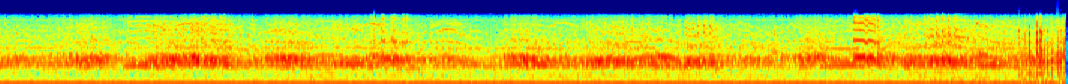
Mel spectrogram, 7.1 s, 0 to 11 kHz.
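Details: A crane flock in the Hortobágy Puszta, Hungary, recorded at Halastó on 9 October 2008. Steady bugling and honking calls come in overlapping waves, swelling and fading with no pause, and a brief clatter sounds at the end.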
